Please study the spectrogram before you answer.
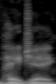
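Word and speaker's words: Pey'j: So his name is Paige, but it's spelled. Everything is spelt in a way that does not make any sense to my American sensibilities. Mm-hmm. So Paige is like pay, P-E-Y apostrophe J, and I'm like, I can't do that.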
